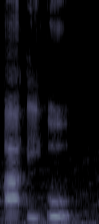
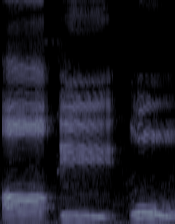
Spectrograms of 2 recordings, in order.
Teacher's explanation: Kalau a i u tipis kan a i u. Tapi kalau a i u tebel kan o i u. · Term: tipis sama tebal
